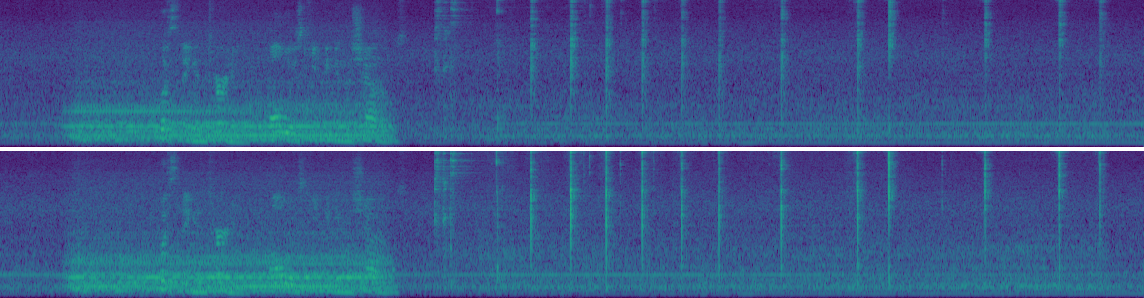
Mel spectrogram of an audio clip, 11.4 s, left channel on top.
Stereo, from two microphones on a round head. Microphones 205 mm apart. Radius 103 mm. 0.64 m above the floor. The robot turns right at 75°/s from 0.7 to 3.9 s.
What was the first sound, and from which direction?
A man speaking, 15° right.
